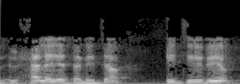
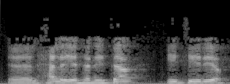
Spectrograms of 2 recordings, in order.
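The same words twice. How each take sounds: Both takes have the same delivery.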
